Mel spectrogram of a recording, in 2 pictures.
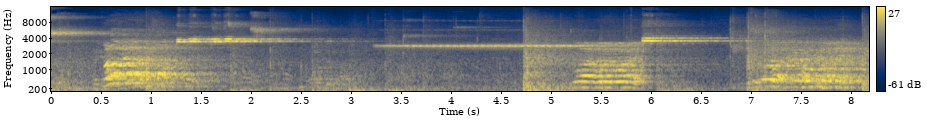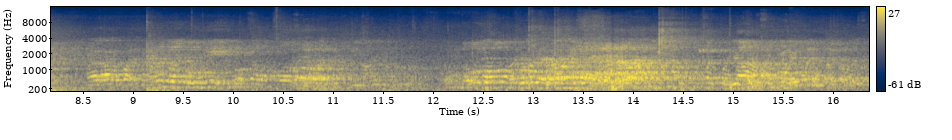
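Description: Basketball thudding on a hardwood gym floor during a game, with brief high squeaks, one held for over a second, and players' voices calling out across the hall from about halfway through.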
